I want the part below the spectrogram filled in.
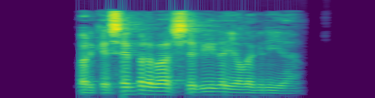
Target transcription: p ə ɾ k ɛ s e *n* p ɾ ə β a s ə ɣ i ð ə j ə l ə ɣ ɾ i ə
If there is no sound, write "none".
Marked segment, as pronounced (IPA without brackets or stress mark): m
